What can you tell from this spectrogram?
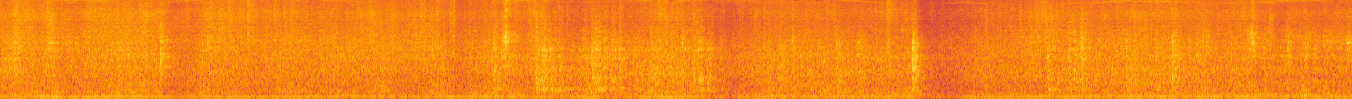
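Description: Caterpillar high-reach demolition excavators running, a steady low diesel drone, while concrete is broken from the tower and debris clatters and crunches down. A single sharp crack stands out about two-thirds of the way through.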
